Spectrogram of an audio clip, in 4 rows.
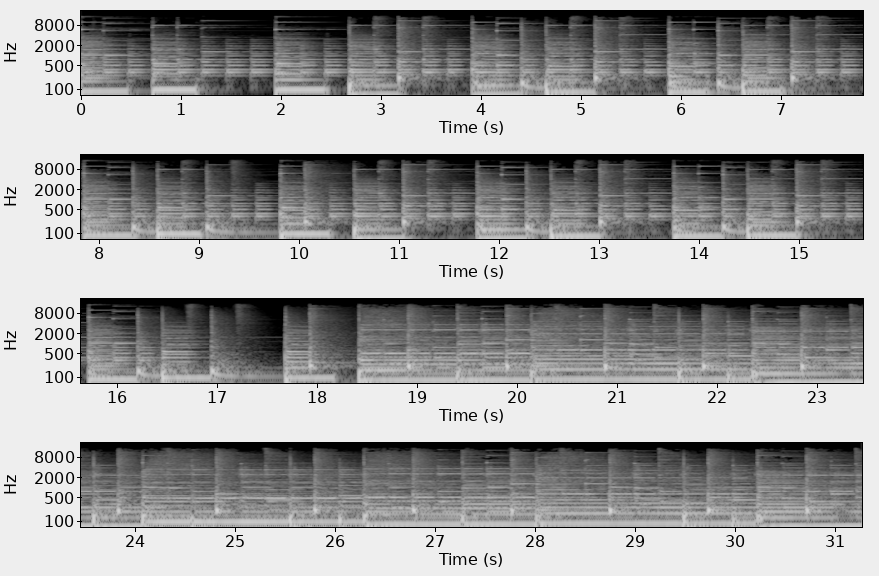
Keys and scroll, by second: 25.0 ctrl+d, 27.6 ctrl+g, 30.1 ctrl+c.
